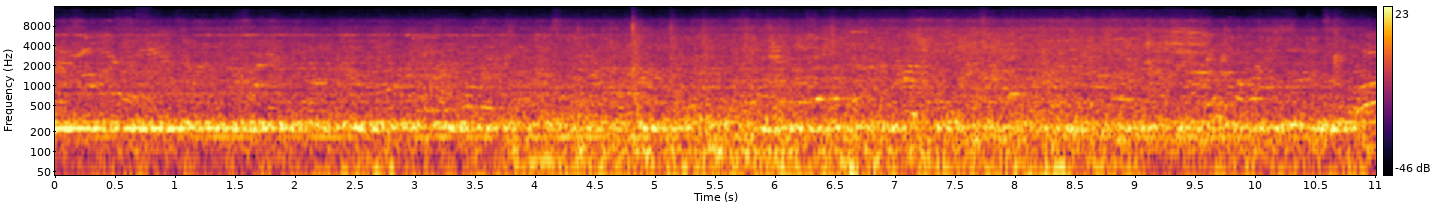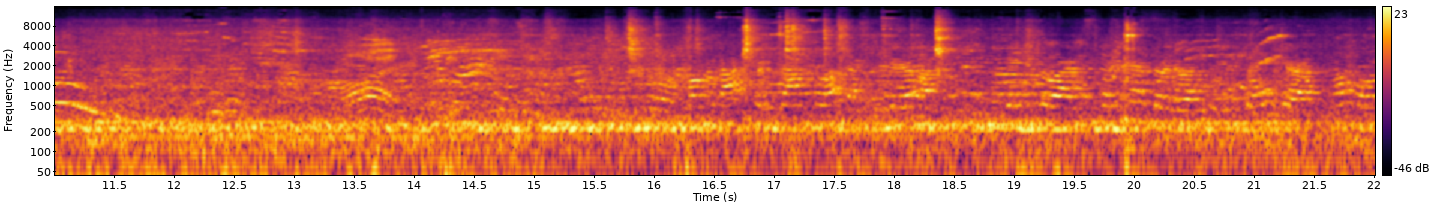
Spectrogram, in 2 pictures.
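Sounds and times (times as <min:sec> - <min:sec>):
machine hum: 0:00.0 - 0:16.7
faint voices: 0:00.0 - 0:22.0
low rumble: 0:01.4 - 0:12.6.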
